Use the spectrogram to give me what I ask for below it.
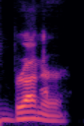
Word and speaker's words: Brunner: Oh, John Bruner coming up on the speculative reader. That That sounds fantastic. Oh, that's the German pronunciation. I think he's English, so I think I think it's Brunner.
